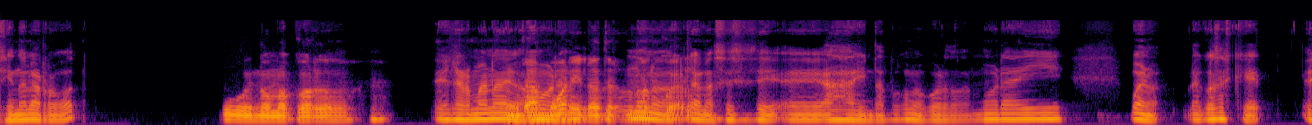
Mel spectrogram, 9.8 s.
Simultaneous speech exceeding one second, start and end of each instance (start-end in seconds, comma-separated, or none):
3.7-5.4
